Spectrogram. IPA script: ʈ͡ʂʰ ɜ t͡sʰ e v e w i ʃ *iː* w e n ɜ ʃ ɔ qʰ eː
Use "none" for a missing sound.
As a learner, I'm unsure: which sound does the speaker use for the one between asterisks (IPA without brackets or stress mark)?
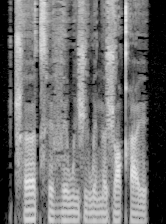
i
